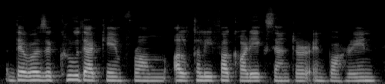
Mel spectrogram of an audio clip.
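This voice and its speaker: A woman's voice: fairly low pitch, flat delivery, moderate pace, a little mellow. A middle-aged woman from Nepal, a nurse practitioner telling her life story in an interview, earnest and grateful.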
